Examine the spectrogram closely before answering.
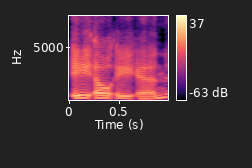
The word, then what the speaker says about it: Alan: I still trip on that name, like ALAN. How do you pronounce that? Alan, but I'm British, so it's all flat. We don't add R's and Y's when we get bored.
